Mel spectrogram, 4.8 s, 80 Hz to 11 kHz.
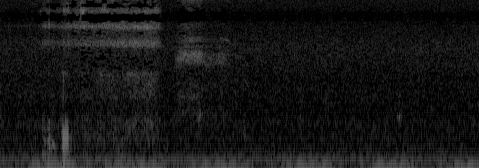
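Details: Senior female fawn Pug Maria, aged fourteen, in Japan on 20 October 2024, gives steady low droning snores repeating roughly once per second, with a short rustling burst near the start.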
